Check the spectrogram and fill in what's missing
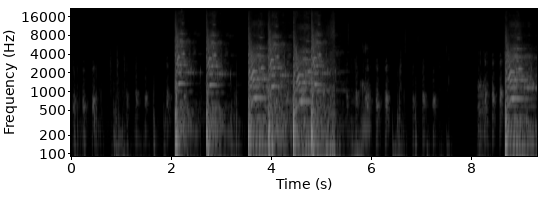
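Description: Chickens in the Minecraft video game cluck in several loud, bursty clusters with short gaps between them, alone with no talk.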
